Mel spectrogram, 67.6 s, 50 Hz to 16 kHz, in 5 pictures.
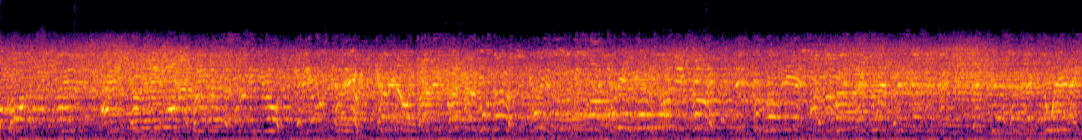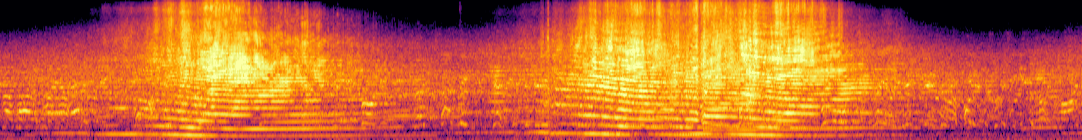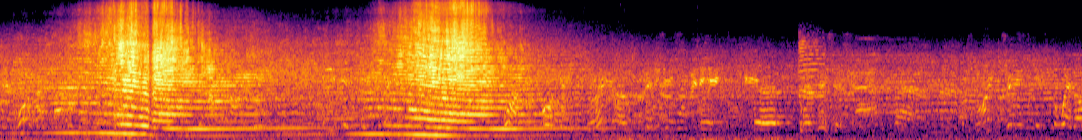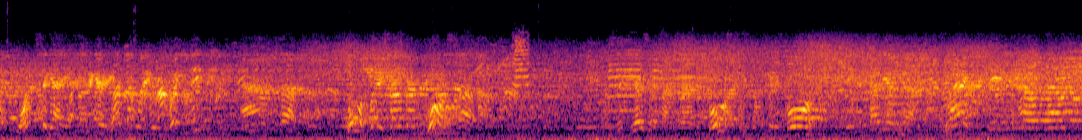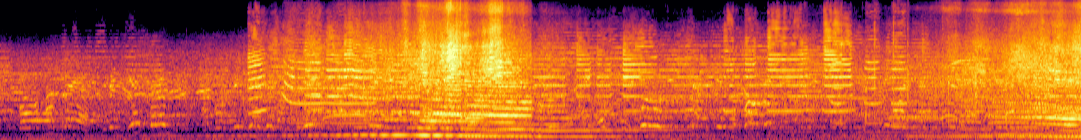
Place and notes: Unnamed Road, Derby, UK - British Motorcycle Grand Prix 2004 ... 125 race(contd) ...
British Motorcycle Grand Prix ... 125 race (contd) ... one point stereo mic to minidisk ...
25 July 2004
